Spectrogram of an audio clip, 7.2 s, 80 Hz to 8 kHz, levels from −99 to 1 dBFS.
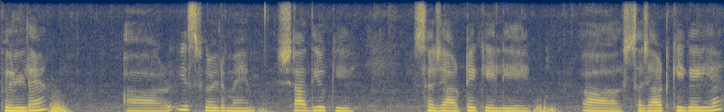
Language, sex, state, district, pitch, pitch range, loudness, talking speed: Hindi, female, Bihar, Kaimur, 205 Hz, 190-220 Hz, -18 LUFS, 130 wpm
